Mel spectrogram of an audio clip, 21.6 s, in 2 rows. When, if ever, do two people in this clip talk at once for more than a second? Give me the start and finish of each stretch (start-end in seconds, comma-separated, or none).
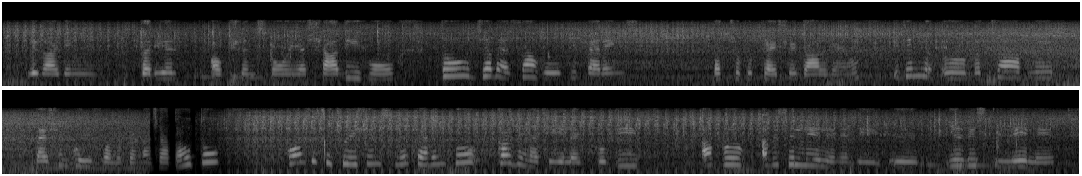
none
